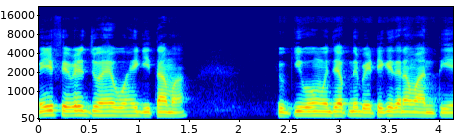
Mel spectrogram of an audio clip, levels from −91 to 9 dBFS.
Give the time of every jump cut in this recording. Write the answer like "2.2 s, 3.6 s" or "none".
none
